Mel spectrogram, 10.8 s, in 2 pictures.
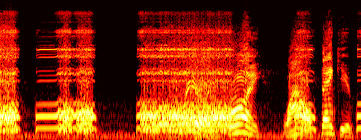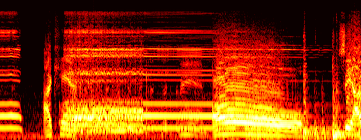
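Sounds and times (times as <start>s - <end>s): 
chicken vocalizing: 0.0s - 3.8s, 6.4s - 10.0s
speech: 3.8s - 7.1s, 8.6s - 9.6s, 10.5s - 10.8s.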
